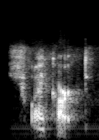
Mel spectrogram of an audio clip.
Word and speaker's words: Schweikart: Do pronounce the W. Okay. Schweikart.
